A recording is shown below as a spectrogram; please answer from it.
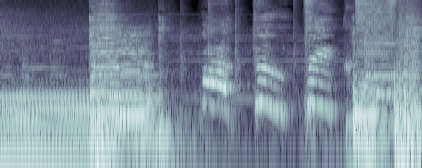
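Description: Rock band playing, guitar to the fore: a held chord rings for about a second, then three short falling slides follow one another, and the full band with drums crashes back in just before the end.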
